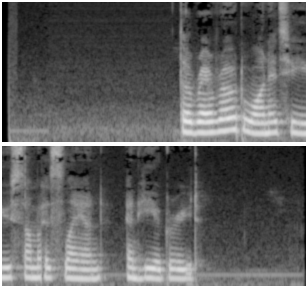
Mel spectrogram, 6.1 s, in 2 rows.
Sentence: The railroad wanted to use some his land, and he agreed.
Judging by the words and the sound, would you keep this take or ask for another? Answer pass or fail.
pass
